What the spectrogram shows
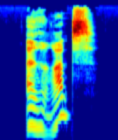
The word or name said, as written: adhærens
